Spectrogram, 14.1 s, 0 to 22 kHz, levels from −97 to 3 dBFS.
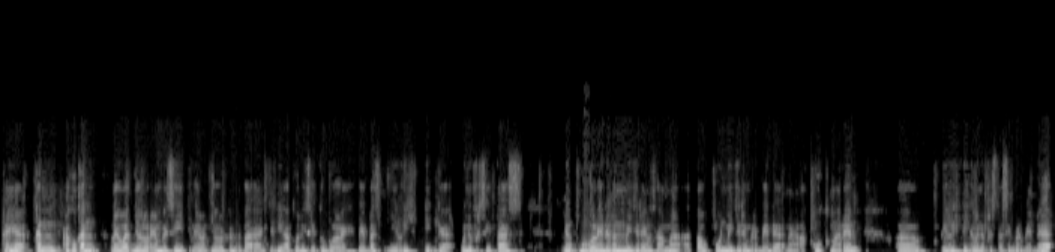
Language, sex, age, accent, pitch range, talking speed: Indonesian, male, 20-39, native, 105-130 Hz, 160 wpm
